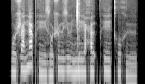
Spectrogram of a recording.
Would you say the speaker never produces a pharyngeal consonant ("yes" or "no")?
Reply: no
